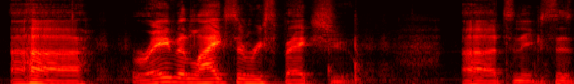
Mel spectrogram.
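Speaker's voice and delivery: usual speaking voice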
